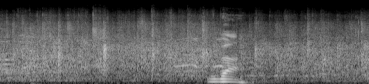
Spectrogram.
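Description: Audience clapping at a live Urdu poetry mushaira in Vidisha, a steady wash of applause from a large crowd under an appreciative voice, with a brief louder swell near the end.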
